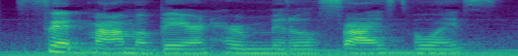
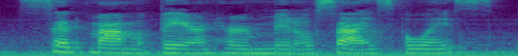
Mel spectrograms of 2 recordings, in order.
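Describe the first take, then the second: Both takes have the same delivery.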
